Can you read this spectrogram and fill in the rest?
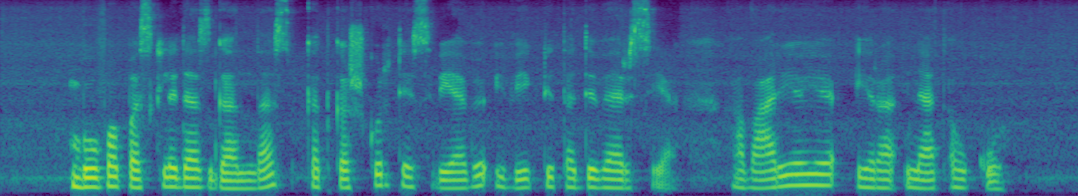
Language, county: Lithuanian, Alytus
